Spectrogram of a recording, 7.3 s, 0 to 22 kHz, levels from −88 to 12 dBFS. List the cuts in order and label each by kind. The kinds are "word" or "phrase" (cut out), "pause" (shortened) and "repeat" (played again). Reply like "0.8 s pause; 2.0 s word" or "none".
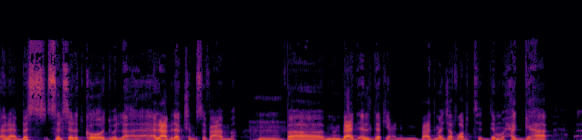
4.8 s word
